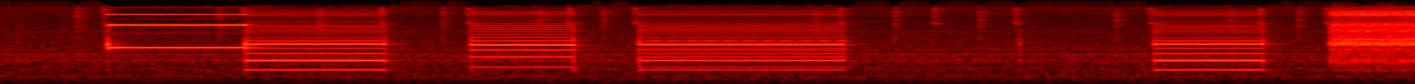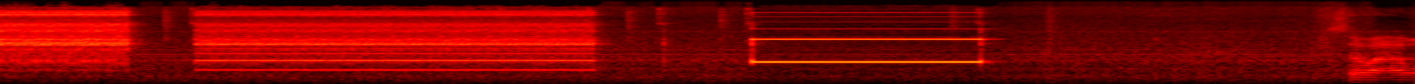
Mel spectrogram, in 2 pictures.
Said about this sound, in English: I can poke the registers and make square waves and noise waveforms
